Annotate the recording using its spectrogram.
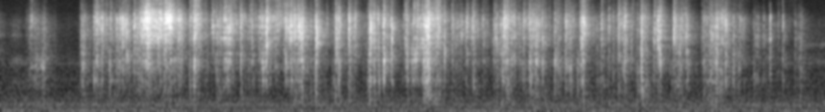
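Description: Plastic wrapper of a Donruss cello pack of trading cards being torn open and crumpled in the hands. It crinkles densely from about a second in until near the end.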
